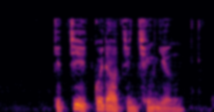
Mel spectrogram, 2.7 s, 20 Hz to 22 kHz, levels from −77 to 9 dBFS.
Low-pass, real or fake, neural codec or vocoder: 10.8 kHz; fake; vocoder, 44.1 kHz, 128 mel bands every 256 samples, BigVGAN v2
